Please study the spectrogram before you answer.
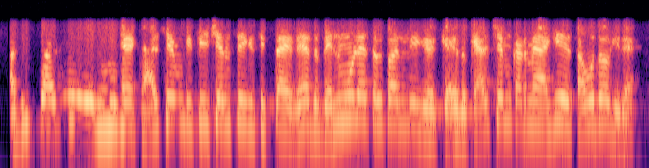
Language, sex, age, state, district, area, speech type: Kannada, male, 18-30, Karnataka, Shimoga, rural, conversation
